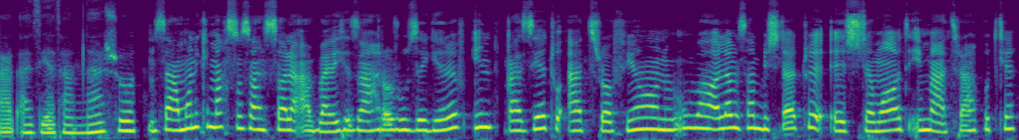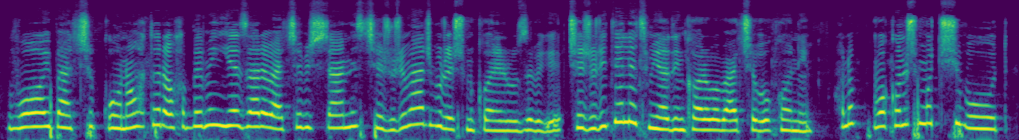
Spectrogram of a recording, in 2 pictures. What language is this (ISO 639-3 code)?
fas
